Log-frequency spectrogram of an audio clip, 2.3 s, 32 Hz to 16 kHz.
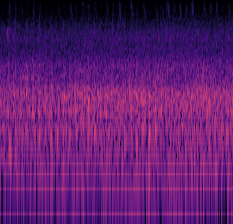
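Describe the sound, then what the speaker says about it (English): Rotor thump and turbine whine of an Airbus H160 helicopter in a flight simulator game, a steady, loud, continuous drone with no talk over it. "There's two helicopters slightly merging backwards and forwards, which is a bit odd."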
